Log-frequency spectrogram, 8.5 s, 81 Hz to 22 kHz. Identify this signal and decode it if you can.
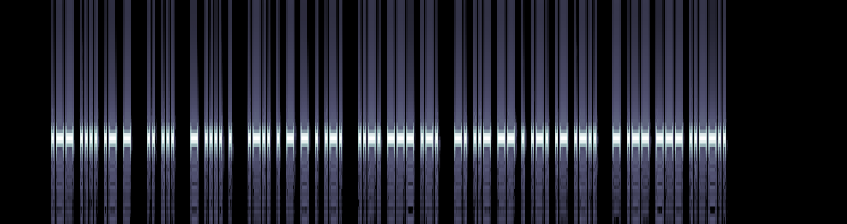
Morse code, heard as a keyed tone, about 50 wpm, 700 Hz. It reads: WHAT IS THE LETTER FOR NUMERAL TWO?
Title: Sentences from Top 1000 Words - Review Part 2 - 50wpm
